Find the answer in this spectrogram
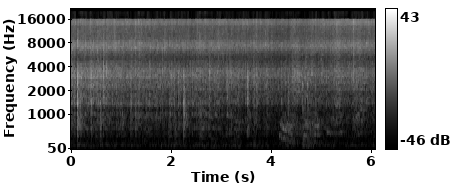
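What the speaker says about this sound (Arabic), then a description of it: "وهشوحه بقى شويه" Freekeh sautés in cooking fat with a constant soft sizzle, with occasional stirring scrapes and a quiet voice briefly in the background.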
